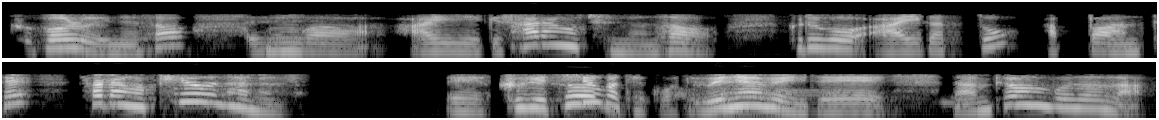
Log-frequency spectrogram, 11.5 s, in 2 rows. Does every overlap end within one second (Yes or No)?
No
